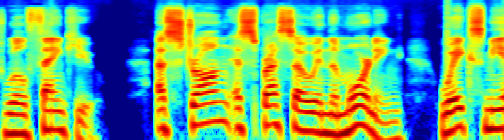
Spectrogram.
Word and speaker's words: espresso: This one is not about a silent letter. It is about a wrong letter that people add. There is no X in this word. It is espresso, not espresso.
